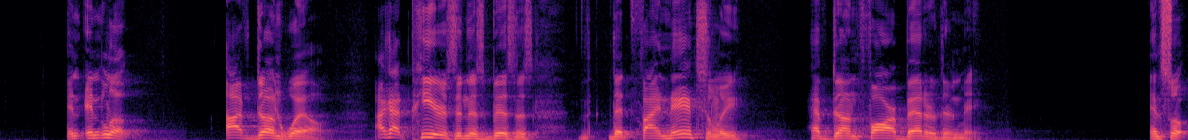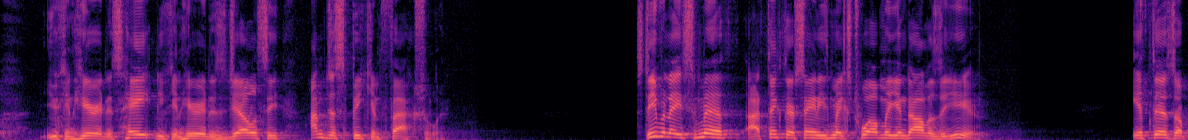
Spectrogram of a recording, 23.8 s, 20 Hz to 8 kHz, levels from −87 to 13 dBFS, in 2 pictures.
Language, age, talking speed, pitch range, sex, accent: English, 40-59, 140 wpm, 135-180 Hz, male, American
